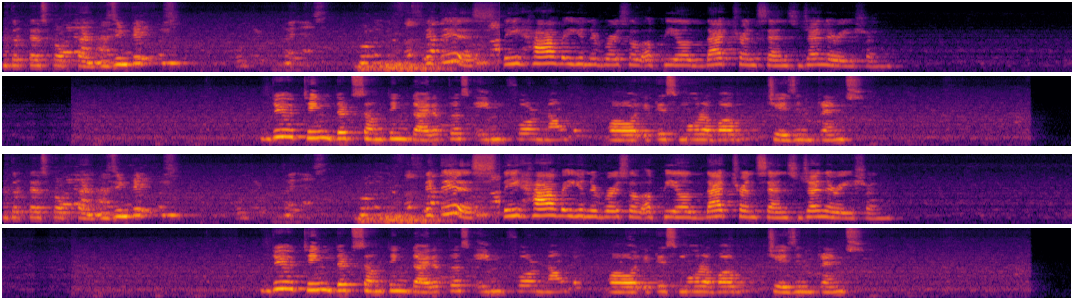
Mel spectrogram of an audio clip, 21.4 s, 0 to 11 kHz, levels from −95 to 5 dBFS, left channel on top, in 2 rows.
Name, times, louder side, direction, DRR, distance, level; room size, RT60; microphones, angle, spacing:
voice 1, 0.0-1.8 2.8-3.0 3.6-4.4 4.7-5.0 13.3-16.4 16.8-18.1 18.4-19.3, equal, ahead, 0.6 m, -25 dB
voice 2, 4.2-8.9 16.4-16.5, right 5 dB, 80° right, 0.9 m, -26 dB
22.5 x 8.5 x 6.6 m
head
